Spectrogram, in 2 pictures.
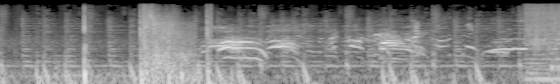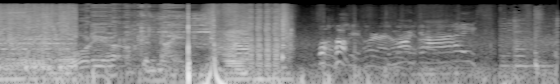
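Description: Background music with voices over it, broken twice by gusts of wind rushing on the microphone, and one sharp thud of a ball being kicked about nine seconds in.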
